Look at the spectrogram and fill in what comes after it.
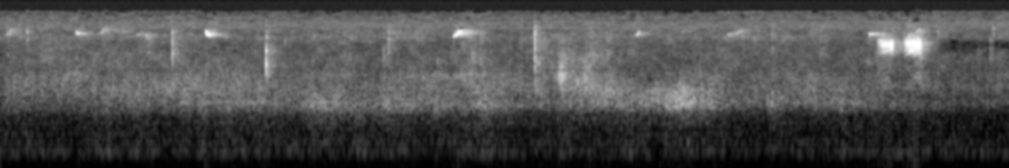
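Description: Faint, scattered short high bird chirps over a soft outdoor hiss, with two louder chirps close together near the end.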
